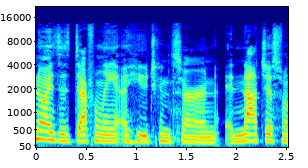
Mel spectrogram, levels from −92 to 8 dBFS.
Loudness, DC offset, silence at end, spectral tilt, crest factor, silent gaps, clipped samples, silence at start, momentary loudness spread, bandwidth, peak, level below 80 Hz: -23 LUFS; under 0.1%; 0 s; -5.5 dB/octave; 20 dB; none; under 0.1%; 0 s; 6 LU; 13.5 kHz; -2 dBFS; -64 dBFS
